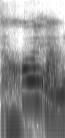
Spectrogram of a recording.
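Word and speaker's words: חוֹלָם: Cholam. Cholam. Mhm. But it's just the H sound and not the phlegmy H. It's an O sound. No, the name of the How? No, it's a CH. It's cholam.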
